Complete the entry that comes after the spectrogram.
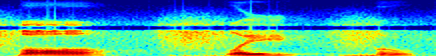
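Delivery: heavy "Sa, si, su", one at a time; elevated sad syllables. Shown as a demonstration. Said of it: "Nah, gitu".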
